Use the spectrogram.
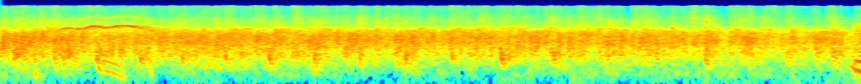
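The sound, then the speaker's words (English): Sustained audience applause in New York, a dense steady wash of many hands clapping at a loud, even level for several seconds, with a brief whistle or cheer rising near the start. “Oh, yeah, clap. New York, give them a shout out.”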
